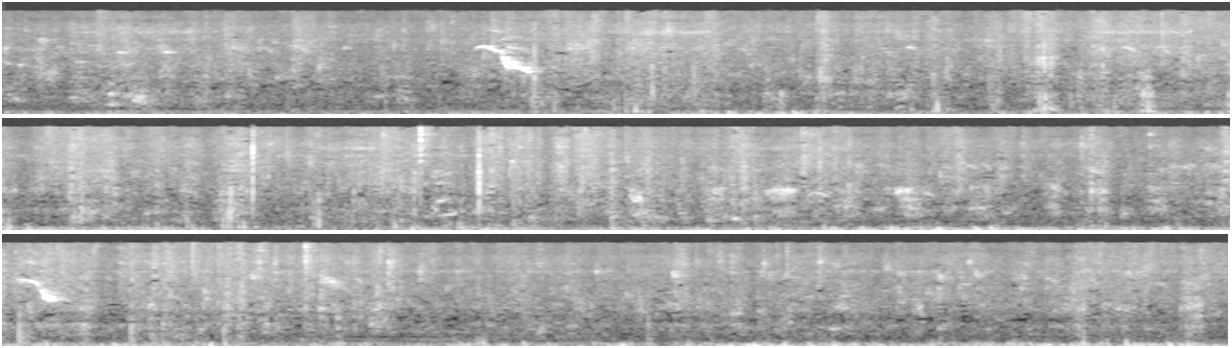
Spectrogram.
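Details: Pungsan dog puppies (Canis lupus familiaris) growl and yelp in short squeaky bursts while play-fighting and scuffling over rank.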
